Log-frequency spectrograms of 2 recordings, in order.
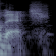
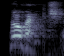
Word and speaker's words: Kowatsch: No, Kowatsch. Kowatsch. Okay. What was that? Sorry. Oh, so it's okay. I saw Yes. W. Yeah, no, it's a German last name. The pronunciation's a little weird.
